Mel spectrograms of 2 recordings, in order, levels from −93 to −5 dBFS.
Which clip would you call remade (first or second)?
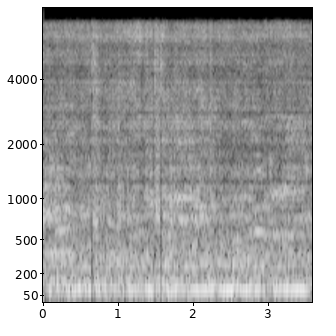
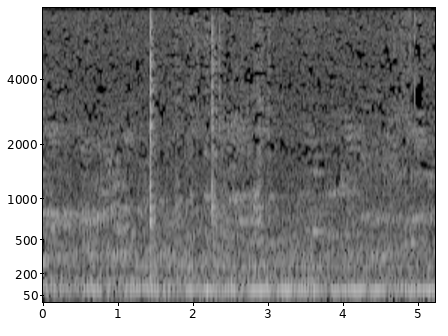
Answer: first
